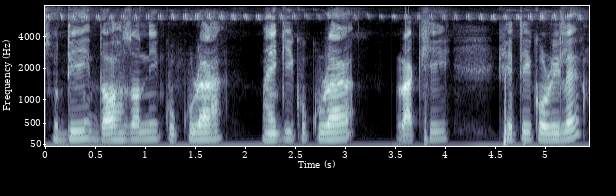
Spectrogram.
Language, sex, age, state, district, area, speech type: Assamese, male, 30-45, Assam, Majuli, urban, spontaneous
